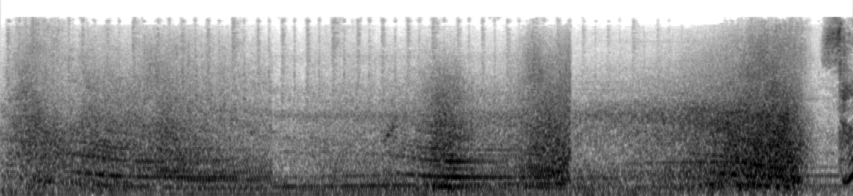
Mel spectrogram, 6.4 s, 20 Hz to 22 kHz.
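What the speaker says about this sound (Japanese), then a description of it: "3台並んでものすごく速い。" Racing cars from the Wangan Midnight anime, three running side by side at high speed: a continuous loud engine roar with rising and falling pitch sweeps as they accelerate and shift, with a sharp break near the end.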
